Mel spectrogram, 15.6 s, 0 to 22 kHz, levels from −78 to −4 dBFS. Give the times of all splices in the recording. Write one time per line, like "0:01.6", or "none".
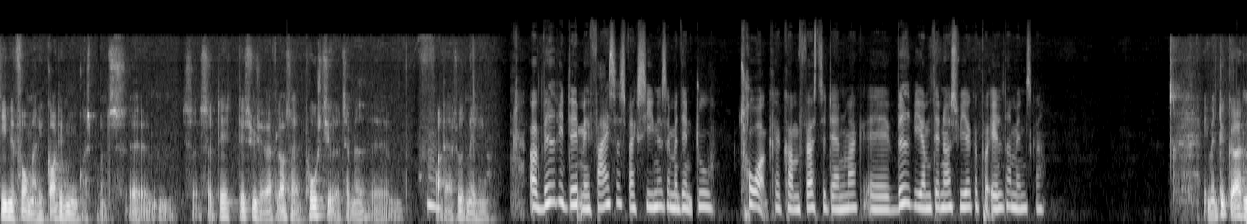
0:07.2
0:08.7

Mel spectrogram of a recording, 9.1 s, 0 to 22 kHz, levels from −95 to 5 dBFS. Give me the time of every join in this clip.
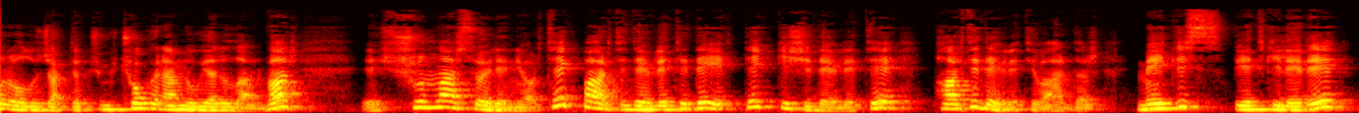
0:06.2
0:07.4

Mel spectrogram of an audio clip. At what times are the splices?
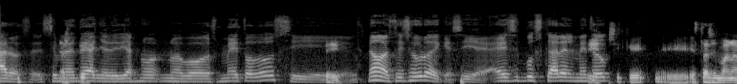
0:03.6
0:06.1

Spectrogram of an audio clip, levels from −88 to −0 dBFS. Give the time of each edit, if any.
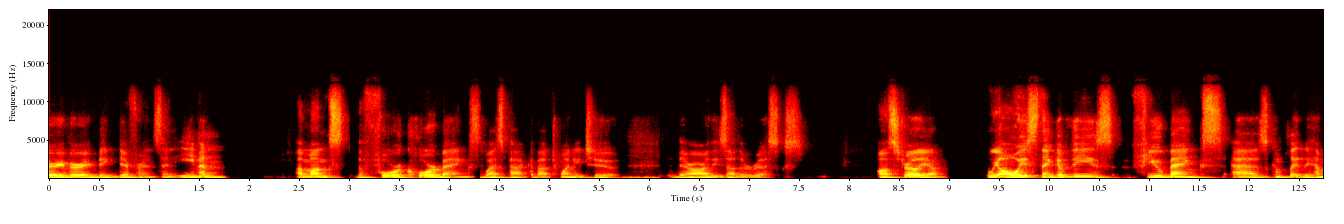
0:04.3
0:06.1

